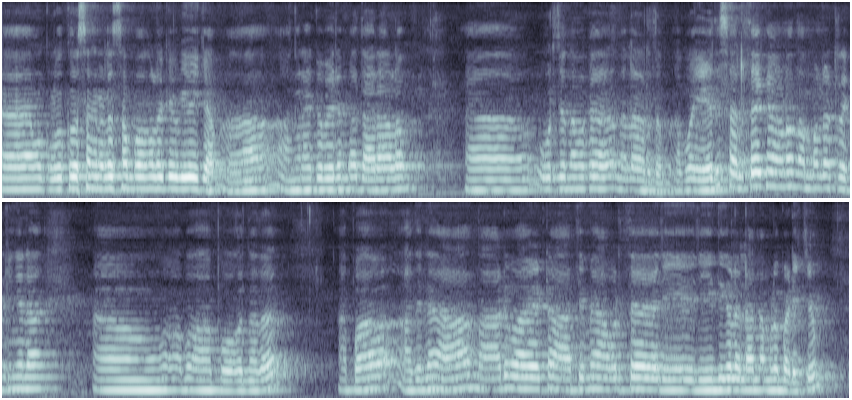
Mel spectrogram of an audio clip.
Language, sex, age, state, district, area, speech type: Malayalam, male, 60+, Kerala, Idukki, rural, spontaneous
